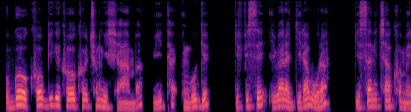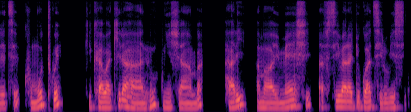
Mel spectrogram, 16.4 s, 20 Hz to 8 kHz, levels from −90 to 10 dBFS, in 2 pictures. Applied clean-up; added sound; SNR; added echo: none; none; none; none.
